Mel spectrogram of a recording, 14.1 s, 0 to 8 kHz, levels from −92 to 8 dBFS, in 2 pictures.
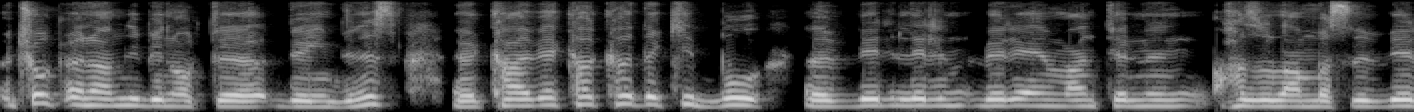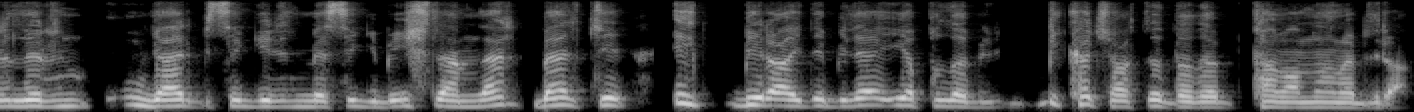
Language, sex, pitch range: Turkish, male, 155-185 Hz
